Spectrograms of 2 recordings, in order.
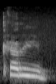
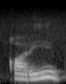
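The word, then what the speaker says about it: قريب: something that's nearby, close, Qareeb, not Kareeb, not Ka. We're not pronouncing the letter in the front of the throat. We're pronouncing it from the back of the throat. Qa, Qadim, old, Qareeb, close, Qa.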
